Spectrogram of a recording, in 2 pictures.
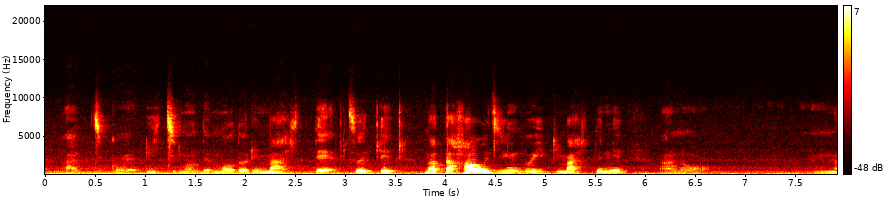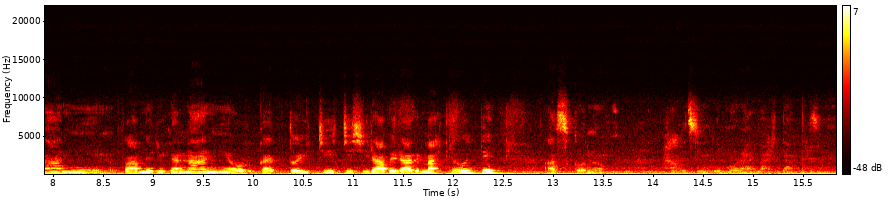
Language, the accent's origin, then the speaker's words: Japanese; Mita, Hiroshima, Japan; born there; 私は生まれは広島高田郡でしてね、三田村いうところですけれどがね、今度はあの嫁いできましたところが朝郡の深川村です。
